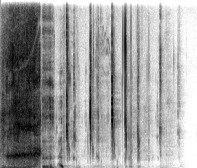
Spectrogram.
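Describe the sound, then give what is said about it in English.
Crisp crunching of a raw head of lettuce eaten during a mukbang, opening with a loud leafy burst, then many sharp, irregular bites and chews that grow sparser and quieter until silence. “today's mukbang will be a head of lettuce”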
